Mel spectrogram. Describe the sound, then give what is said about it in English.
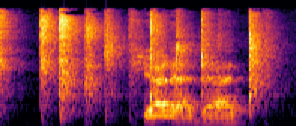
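A few sharp hand claps land in a quick, uneven rhythm, briefly overlapped by a voice whooping or cheering, then one last clap closes the short burst of applause. “Once again, shout out and a round of applause”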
